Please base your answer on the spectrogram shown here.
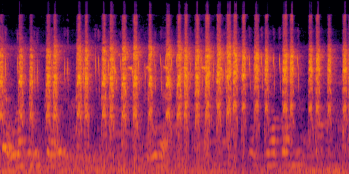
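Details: Small birds' luring call: harsh, buzzy high squawks repeated in quick irregular bursts, with a few soft lower notes and a faint hum behind.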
